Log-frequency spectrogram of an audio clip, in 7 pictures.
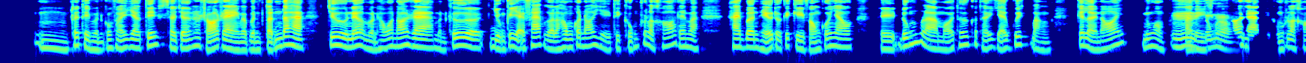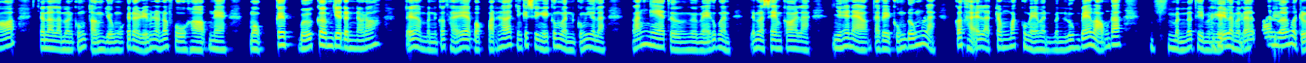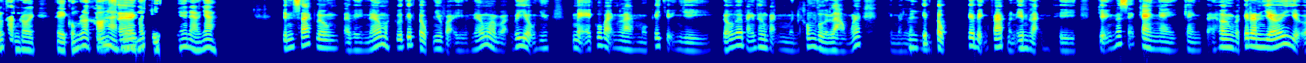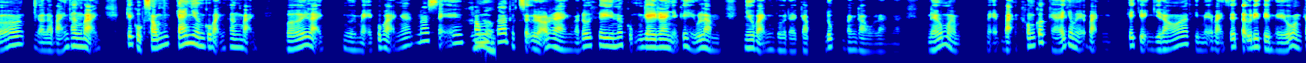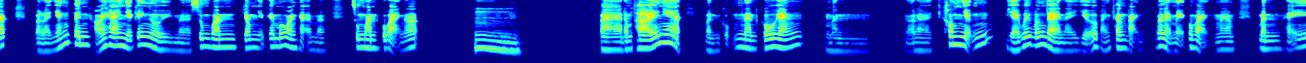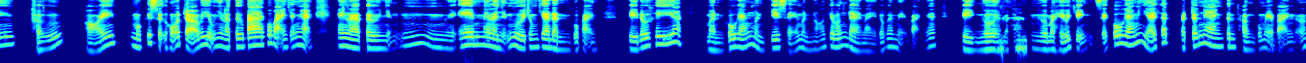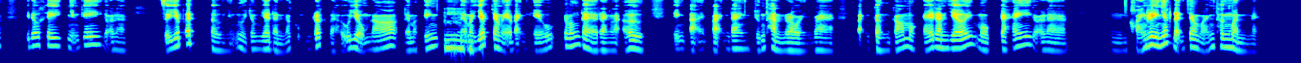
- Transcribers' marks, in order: tapping; chuckle; laugh; other background noise
- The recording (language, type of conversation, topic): Vietnamese, advice, Làm sao tôi có thể đặt ranh giới với người thân mà không gây xung đột?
